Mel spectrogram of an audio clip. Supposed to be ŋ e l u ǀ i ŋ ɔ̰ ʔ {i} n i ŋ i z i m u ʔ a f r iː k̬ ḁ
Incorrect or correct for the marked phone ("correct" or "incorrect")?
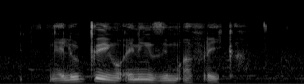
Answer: incorrect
